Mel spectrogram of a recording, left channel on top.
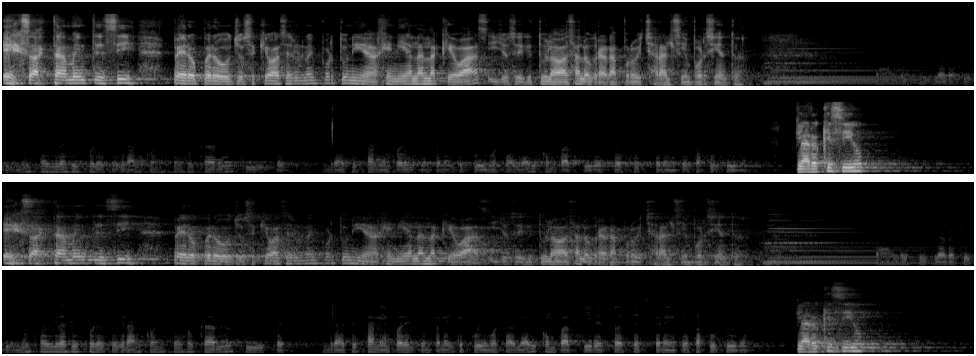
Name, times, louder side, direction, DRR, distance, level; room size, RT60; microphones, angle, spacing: voice 1, 0.0-8.0 17.7-18.3, left 7 dB, 90° left, 16 dB, 0.3 m, -27 dB
Acoustic guitar, 7.6-13.5 13.8-14.0 14.4-14.9, equal, 30° right, 1.5 m, -55 dB
voice 2, 8.7-17.2, right 4 dB, 70° right, 12 dB, 0.4 m, -48 dB
12.5 x 11.0 x 2.7 m, 2.1 s
head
